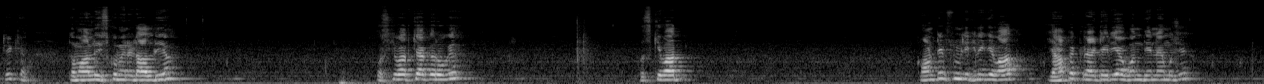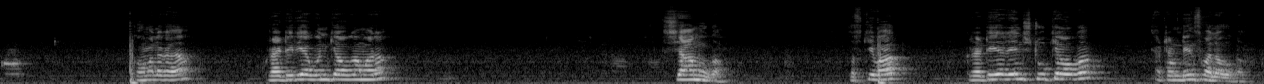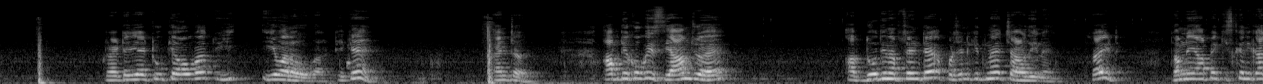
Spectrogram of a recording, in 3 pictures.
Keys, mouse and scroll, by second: 1.9 click, 9.1 Tab, 11.8 click, 19.3 click, 24.3 click.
